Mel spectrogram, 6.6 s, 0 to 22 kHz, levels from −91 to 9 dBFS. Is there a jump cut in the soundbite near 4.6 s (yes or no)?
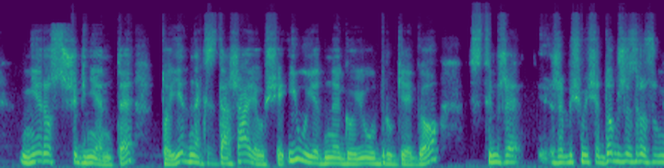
yes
